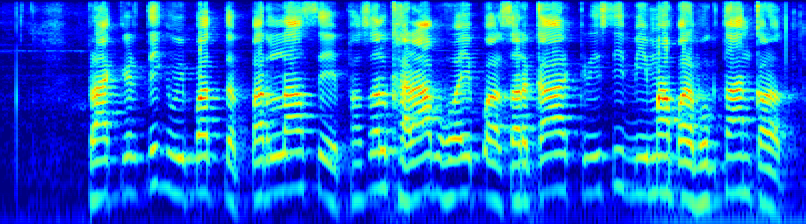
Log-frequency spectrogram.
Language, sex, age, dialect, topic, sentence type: Magahi, male, 51-55, Western, agriculture, statement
